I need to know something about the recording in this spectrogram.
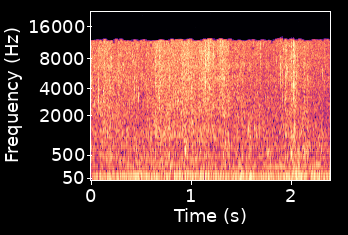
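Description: Steady wind on the microphone and rushing water around an ocean rowing boat being rowed at sea.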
